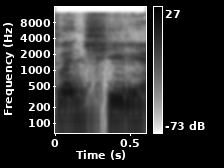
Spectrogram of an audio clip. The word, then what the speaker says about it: Lencioni: uh, Lencioni, I believe that's how we pronounce it, right? We're both going to botch it. It's Lencioni, I Yeah. believe. Okay. Yeah, that's that Italian way of saying it.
